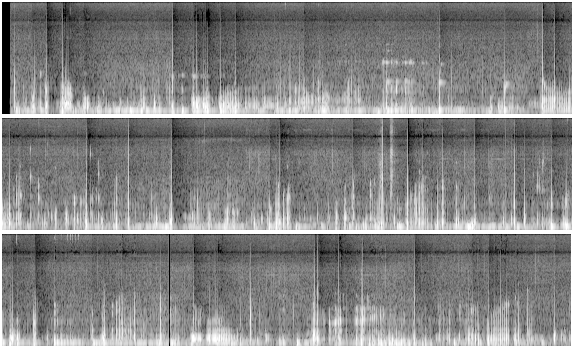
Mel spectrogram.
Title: bubbles🫧🫧 | stomach rumbling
